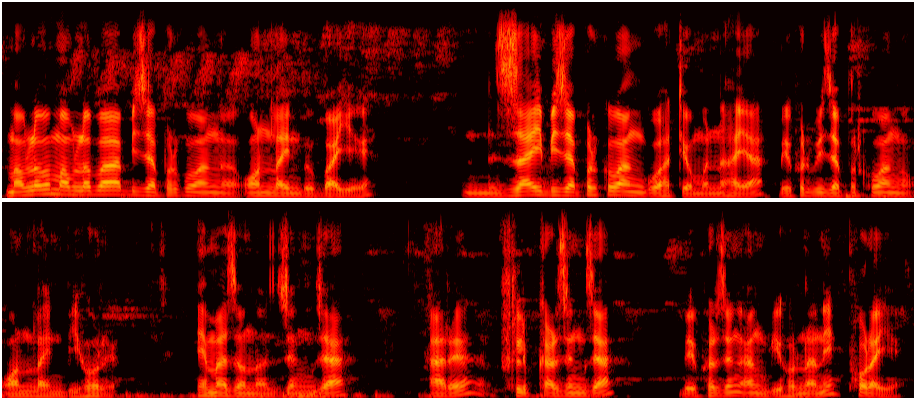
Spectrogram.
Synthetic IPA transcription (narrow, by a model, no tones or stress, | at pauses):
mablabamablababizapʰɯɾkʰɯwaŋʔɔnlajnbɯbajɯ | zajbizapʰɯɾkʰɯwaŋɡuaɦatijawmɯnːɯɦajabepʰɯɾbizapʰɯɾkʰɯwaŋʔɔnlajnbiɦɔɾɯ̰emazawnɔzɯŋzaː | ɾɯpʰilip̚kʰaɾzɯŋza | bepʰɯɾzɯŋaŋbiɦɔɾnanɯjpʰɔɾajɯ̰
